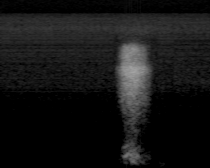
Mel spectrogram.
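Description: A person sneezing once, a single short burst about a second and a quarter in, against otherwise near-silent room tone.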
